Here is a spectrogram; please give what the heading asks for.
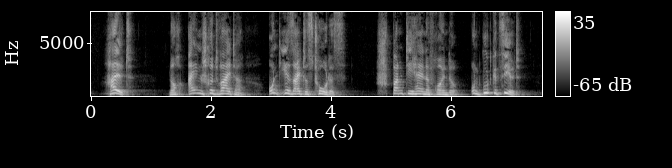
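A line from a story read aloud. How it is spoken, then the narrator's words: Loud shout, strong voice. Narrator (German): schrie der Jäger mit starker Stimme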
